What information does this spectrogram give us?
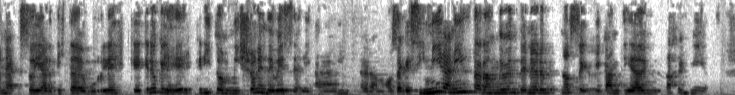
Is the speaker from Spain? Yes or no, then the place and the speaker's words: no; Acebal, Santa Fe, Argentina; de la temporada me vine a un pueblo de acá, de Santa Fe, yo soy de Acebal, vivo acá con mi compañero, y los dos somos artistas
